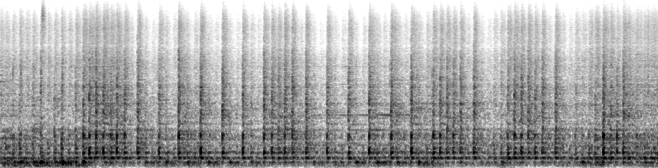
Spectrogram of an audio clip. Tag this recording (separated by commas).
Bass drum, Musical instrument, Drum, Music, playing drum kit, Drum kit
